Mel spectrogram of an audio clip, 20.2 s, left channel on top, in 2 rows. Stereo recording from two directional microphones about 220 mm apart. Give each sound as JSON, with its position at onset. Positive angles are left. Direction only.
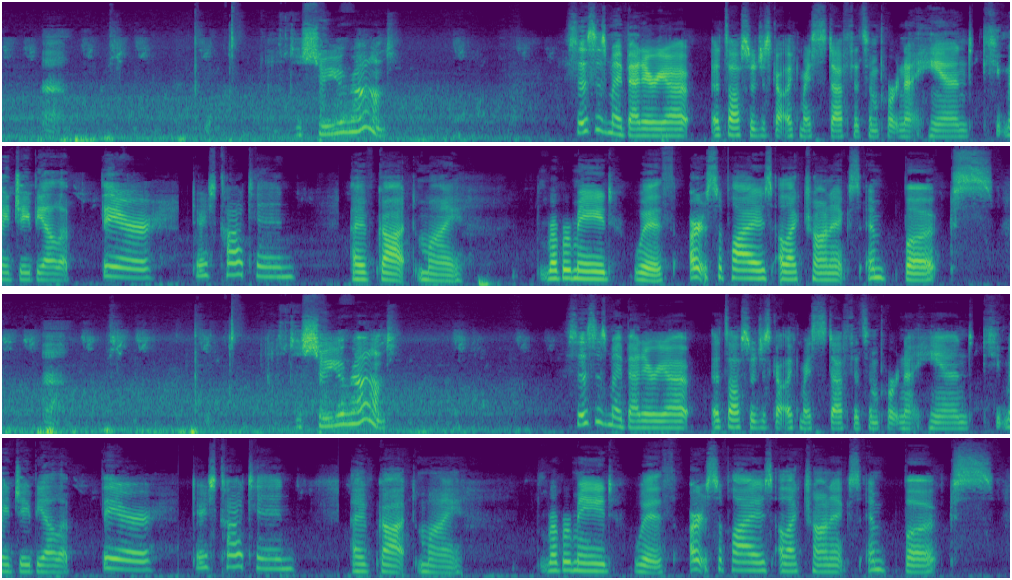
{"t": 2.8, "sound": "speech", "side_deg": 0}
{"t": 5.6, "sound": "speech", "side_deg": -15}
{"t": 11.9, "sound": "speech", "side_deg": 5}
{"t": 13.6, "sound": "speech", "side_deg": 20}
